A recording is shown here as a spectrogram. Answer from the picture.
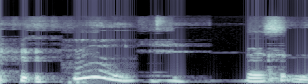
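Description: A man laughing and making short wordless vocal sounds, one of them drawn out with a pitch that rises and then falls.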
